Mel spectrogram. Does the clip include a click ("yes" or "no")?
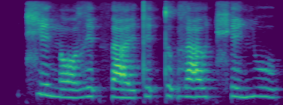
no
